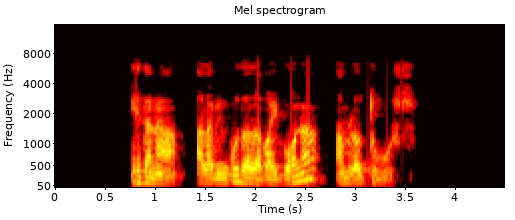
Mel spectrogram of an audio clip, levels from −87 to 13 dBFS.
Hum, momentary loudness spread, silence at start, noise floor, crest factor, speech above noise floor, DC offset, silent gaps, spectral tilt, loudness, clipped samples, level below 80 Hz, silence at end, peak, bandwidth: none; 16 LU; 0.75 s; -89 dBFS; 16 dB; 73 dB; under 0.1%; none; -7.5 dB/octave; -16 LUFS; under 0.1%; -54 dBFS; 0.95 s; -2 dBFS; 7 kHz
